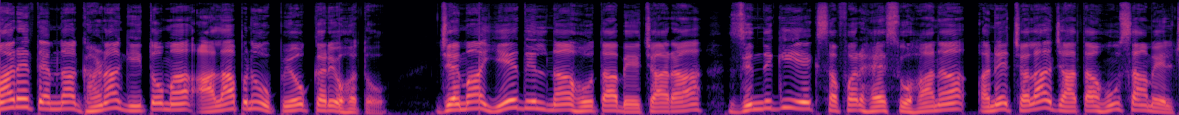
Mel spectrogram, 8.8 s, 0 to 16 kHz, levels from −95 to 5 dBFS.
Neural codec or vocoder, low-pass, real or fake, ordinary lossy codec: none; 14.4 kHz; real; none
